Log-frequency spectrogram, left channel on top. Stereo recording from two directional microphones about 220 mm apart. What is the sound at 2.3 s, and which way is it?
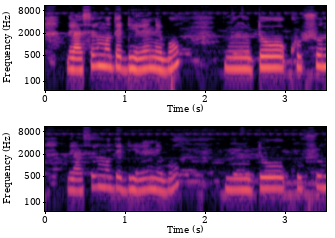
Mantra, 40° left (ahead or behind).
